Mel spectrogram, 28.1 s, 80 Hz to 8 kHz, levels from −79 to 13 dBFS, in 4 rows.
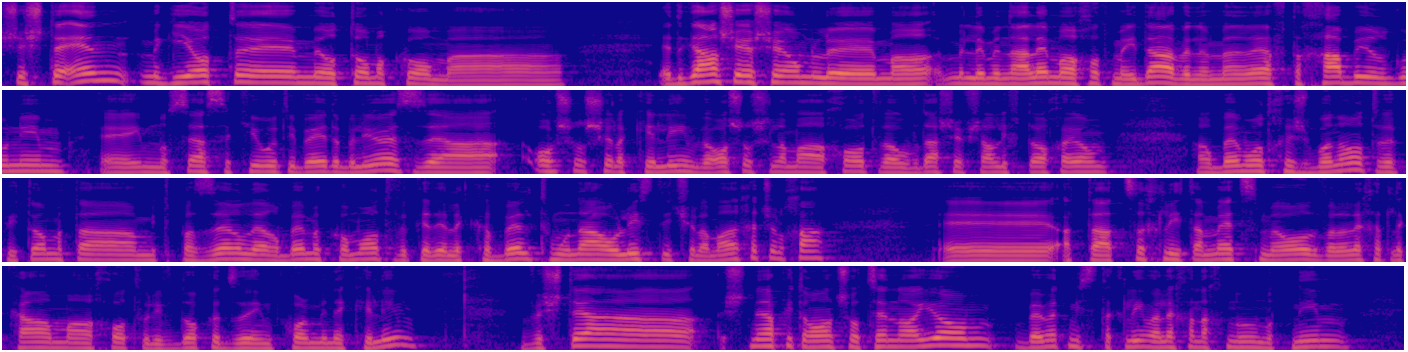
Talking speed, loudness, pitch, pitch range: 145 wpm, -30 LUFS, 145 Hz, 135-160 Hz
